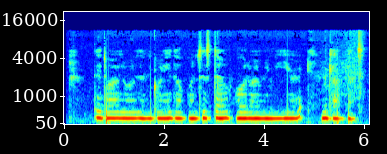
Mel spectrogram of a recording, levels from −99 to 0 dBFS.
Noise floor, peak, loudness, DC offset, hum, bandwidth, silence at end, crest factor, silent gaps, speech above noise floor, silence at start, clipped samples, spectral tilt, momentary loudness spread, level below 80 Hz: -48 dBFS; -8 dBFS; -18 LUFS; under 0.1%; none; 11 kHz; 0.15 s; 10 dB; none; 32 dB; 0.6 s; under 0.1%; -7 dB/octave; 9 LU; -52 dBFS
